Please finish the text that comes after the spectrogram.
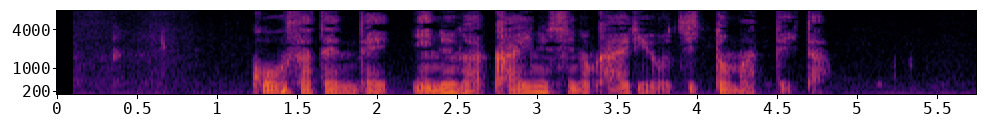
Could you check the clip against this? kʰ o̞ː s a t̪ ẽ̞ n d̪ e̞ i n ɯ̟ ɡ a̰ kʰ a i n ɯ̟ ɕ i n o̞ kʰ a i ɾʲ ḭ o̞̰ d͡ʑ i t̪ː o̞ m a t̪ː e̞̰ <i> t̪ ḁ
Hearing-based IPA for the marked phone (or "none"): i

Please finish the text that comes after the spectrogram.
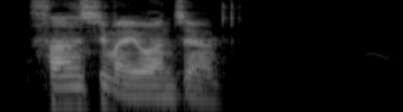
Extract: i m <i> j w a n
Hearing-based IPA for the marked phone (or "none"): a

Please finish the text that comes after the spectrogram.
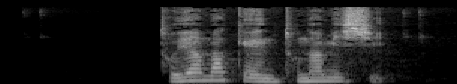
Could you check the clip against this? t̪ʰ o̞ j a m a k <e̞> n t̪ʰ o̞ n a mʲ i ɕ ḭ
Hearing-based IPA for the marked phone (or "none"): ẽ̞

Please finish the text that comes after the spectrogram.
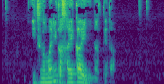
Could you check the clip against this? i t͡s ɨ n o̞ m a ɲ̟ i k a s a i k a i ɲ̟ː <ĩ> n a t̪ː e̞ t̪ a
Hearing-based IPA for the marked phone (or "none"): i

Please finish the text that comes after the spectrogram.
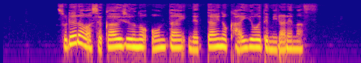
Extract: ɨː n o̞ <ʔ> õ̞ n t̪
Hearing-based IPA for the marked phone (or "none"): ʔ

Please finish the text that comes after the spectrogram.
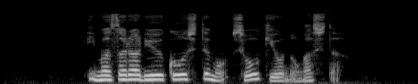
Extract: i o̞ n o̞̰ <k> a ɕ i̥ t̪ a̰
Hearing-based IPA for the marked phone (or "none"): ɡ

